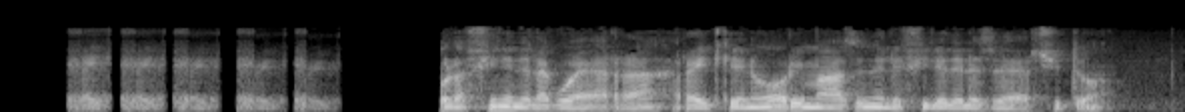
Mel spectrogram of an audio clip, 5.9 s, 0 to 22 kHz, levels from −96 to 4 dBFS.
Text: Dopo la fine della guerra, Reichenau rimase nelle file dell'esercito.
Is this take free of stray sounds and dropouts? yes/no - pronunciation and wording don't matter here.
no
